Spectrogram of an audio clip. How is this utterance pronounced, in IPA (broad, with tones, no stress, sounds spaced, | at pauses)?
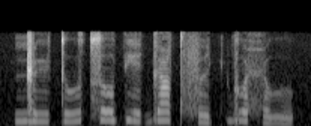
ŋ͡ǁ y˨ t u˨˦ t͡s o˦ pʲ e˦˨ ɡ øː˦ tˤ f ø˨ c ɡ u˦ ħ u˨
